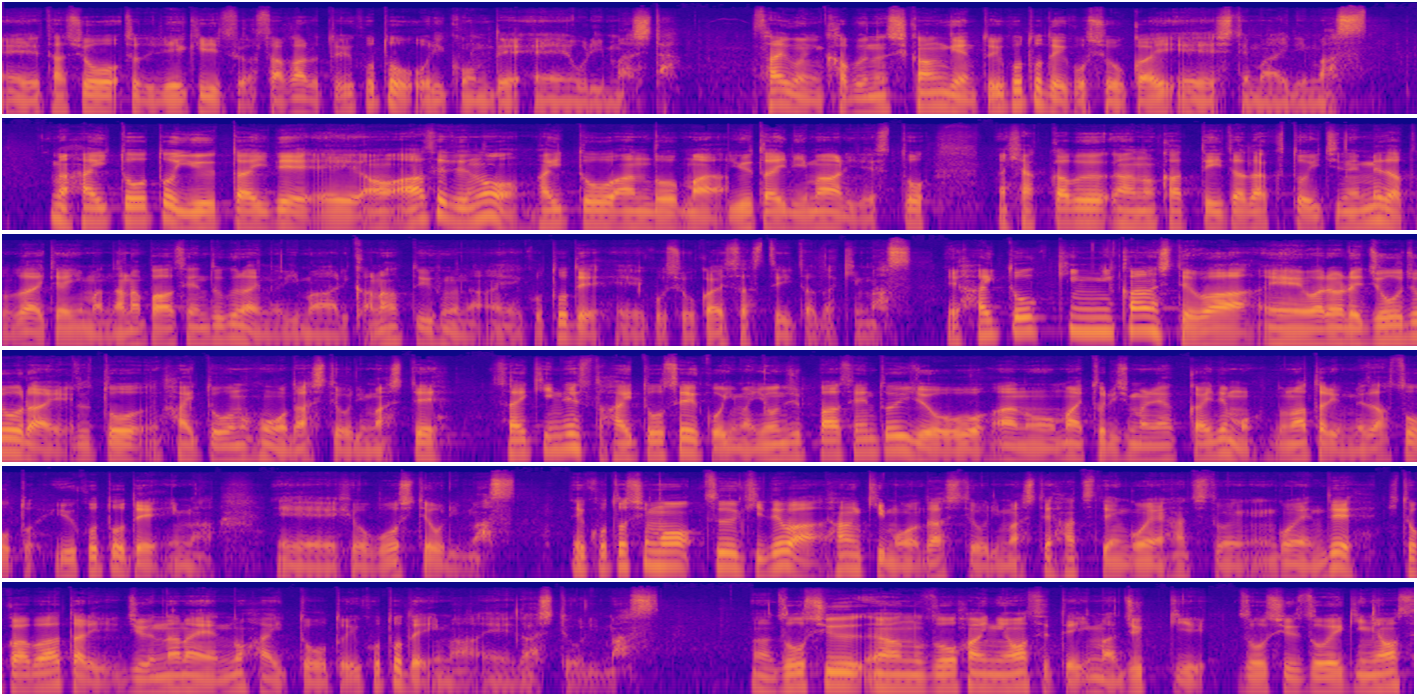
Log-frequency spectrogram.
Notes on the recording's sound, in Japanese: 2022年11月23日、東京・田町で行われた「ラジオNIKKEI 相場の福の神 注目企業ＩＲセミナー」から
